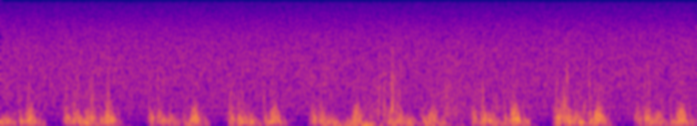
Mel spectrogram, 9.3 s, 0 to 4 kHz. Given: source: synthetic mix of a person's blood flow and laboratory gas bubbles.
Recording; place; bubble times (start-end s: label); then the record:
Doppler ultrasound of blood flow; precordium
1.10-1.30 s: bubbles
From the record:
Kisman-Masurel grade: 113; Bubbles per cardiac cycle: 1 to 2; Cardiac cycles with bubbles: 1 to 10%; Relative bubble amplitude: loud (0.450 to 0.775); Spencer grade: 1 (occasional bubble signal discernible with the cardiac motion signal, with majority of cardiac periods free of bubbles); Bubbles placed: only in the low amplitude regions of the cardiac cycle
